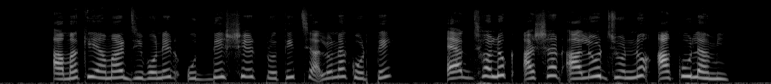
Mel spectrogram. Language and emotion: Bengali, sad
